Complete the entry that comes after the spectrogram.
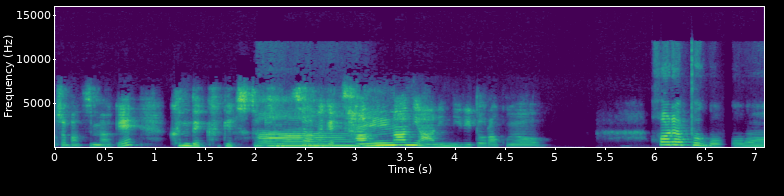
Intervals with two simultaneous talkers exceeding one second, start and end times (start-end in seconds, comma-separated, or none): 2.0-3.2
